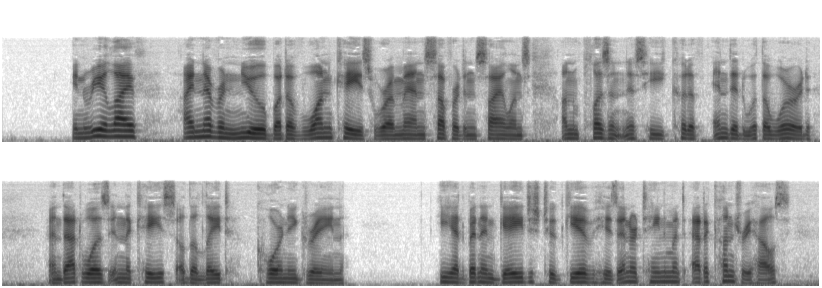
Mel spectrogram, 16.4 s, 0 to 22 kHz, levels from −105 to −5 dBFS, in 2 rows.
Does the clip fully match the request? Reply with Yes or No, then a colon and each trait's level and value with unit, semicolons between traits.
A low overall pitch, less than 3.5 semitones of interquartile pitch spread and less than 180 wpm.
Yes: low, 115 Hz; average, 3.0 semitones; average, 170 wpm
